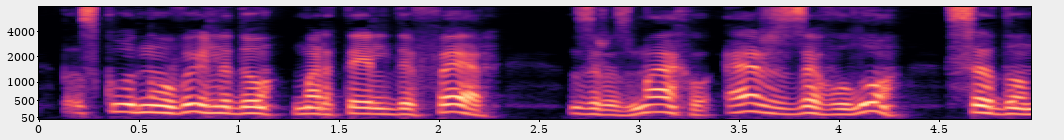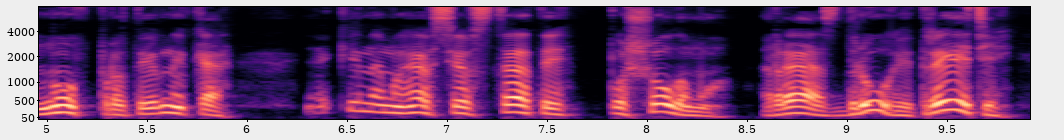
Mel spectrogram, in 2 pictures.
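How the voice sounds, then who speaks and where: A man's voice: a little high, mellow, dry recording. A man narrating an audiobook with a vivid, dramatic reading on a close studio mic.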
